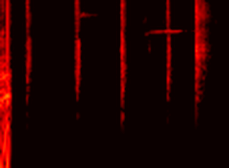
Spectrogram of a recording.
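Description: A string of about six short, sharp clicks or knocks, spaced irregularly, with a brief faint high tone near the end.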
